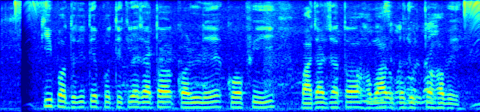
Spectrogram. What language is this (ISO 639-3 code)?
ben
